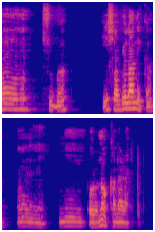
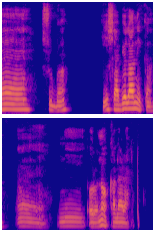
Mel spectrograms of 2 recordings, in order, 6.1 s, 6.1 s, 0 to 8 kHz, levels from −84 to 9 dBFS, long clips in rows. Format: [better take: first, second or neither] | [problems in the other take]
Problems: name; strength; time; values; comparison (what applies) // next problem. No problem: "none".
second | noise reduction (neural mask model DeepFilterNet 3)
